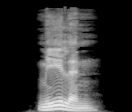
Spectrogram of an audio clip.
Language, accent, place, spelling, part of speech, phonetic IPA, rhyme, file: German, Germany, Berlin, Mehlen, noun, [ˈmeːlən], -eːlən, De-Mehlen.ogg
- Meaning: dative plural of Mehl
